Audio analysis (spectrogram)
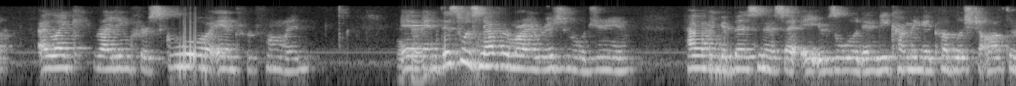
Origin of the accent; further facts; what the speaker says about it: South Korea; born there; I traveled to Canada, the Dominican Republic, Jamaica, and I was born in South Korea.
